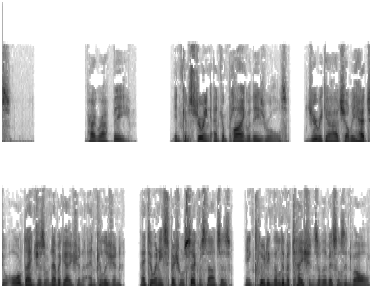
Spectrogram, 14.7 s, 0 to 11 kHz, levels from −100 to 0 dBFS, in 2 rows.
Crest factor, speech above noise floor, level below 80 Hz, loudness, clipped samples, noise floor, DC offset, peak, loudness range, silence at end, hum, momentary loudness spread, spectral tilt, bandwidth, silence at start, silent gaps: 20 dB; 31 dB; -40 dBFS; -19 LUFS; under 0.1%; -49 dBFS; under 0.1%; 0 dBFS; 5 LU; 0 s; none; 12 LU; -6 dB/octave; 8 kHz; 0 s; 0.65-1.62 s, 2.70-3.34 s, 5.76-6.01 s, 9.81-10.08 s, 11.98-12.17 s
